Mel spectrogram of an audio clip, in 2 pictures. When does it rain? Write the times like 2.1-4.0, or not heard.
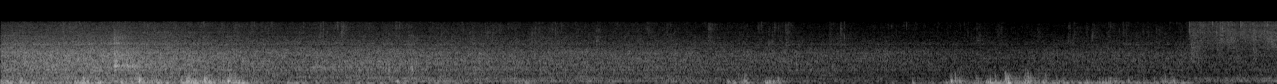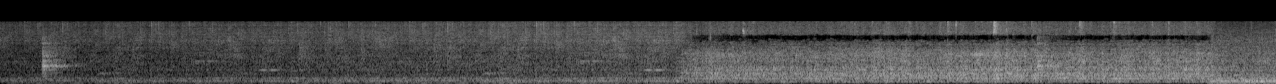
0.0-25.5.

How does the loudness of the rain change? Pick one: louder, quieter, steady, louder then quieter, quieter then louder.
quieter then louder.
